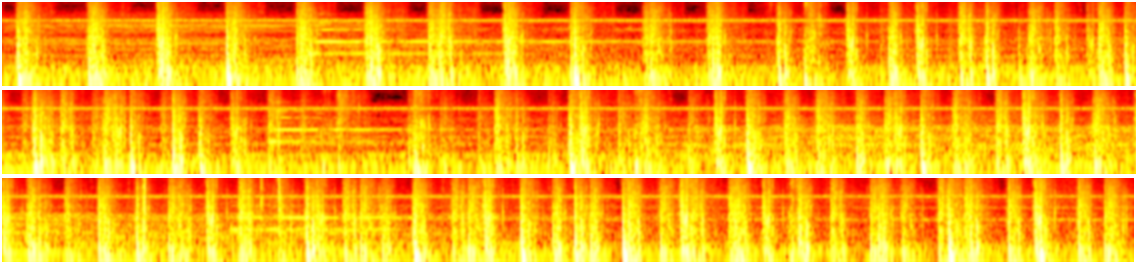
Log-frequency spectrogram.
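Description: Quick footsteps crunch on a gravel path.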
